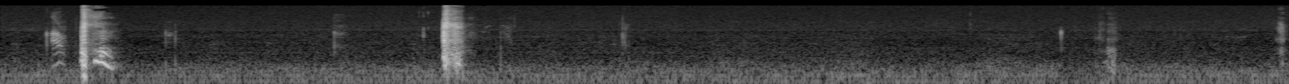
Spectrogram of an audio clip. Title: is sneezing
